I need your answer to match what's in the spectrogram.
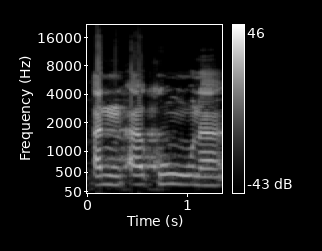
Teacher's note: نون کو بالکل ظاہر کر کے پڑھا ہے، کیوں؟ اس لیے کہ نون ساکن کے بعد میں حمزہ ہے اور حمزہ اظہار کے حرفوں میں سے ہے، تو کیا کریں گے؟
